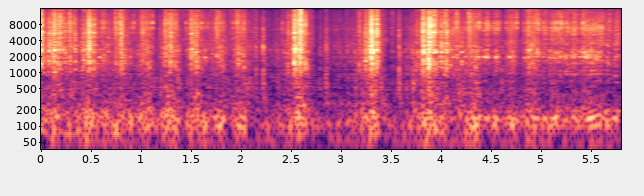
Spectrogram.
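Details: 1991 VW Jetta turbo diesel, cold, new glow plugs, battery and starter, cause unknown: uneven laboring cranking with surging bursts that never settle, smoke produced; hard cold start cranking, no start.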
